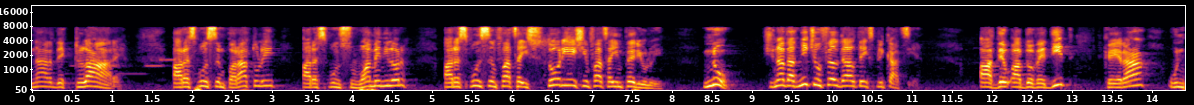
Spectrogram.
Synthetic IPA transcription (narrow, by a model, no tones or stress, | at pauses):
inard̪e̞klaɾḛ | aɾəspunsɨmpəɾat̪uluj | aɾəspunswame̞nilo̞r | aɾəspunsɨnfat̪saist̪o̞ɾije̞jʃiɨnfat̪saimpe̞ɾiulṵj | nu | ʃinad̪at̪̚nit͡ʃunfe̞ld̪e̞alt̪əeksplikat̪sije̞̰ | aad̪o̞ve̞d̪it̪ | kəje̞ɾa | un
